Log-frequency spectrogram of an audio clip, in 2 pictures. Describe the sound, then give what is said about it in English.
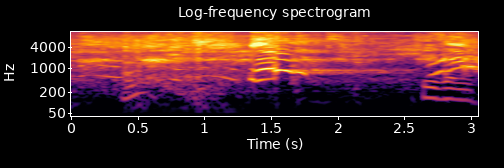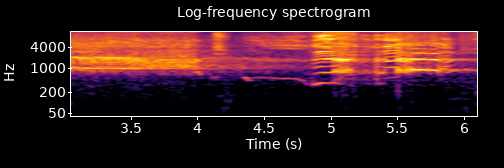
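A woman lets out several sharp, high-pitched screams in bursts in a film clip being played, rising and falling in pitch, with short pauses between them over a steady background hiss. “She didn't scream at all in that movie, though, yeah.”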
